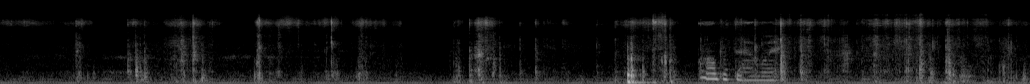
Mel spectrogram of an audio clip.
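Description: Paper rustles and crinkles as a boy handles it.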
